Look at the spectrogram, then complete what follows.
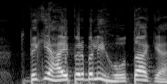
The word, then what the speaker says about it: hyperbole: figure of speech में हाइपर बली जी हां बहुत सारे लोग इसका उच्चारण जो है हाइपर बोल भी करते हैं लेकिन वह गलत होता है इसका सही जो प्रोनंसिएशन है वह होगा हाइपर बली तो आज हम यहां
